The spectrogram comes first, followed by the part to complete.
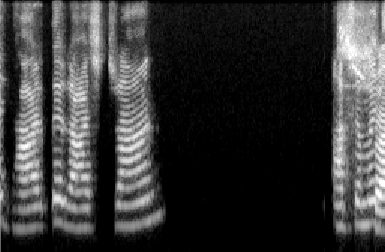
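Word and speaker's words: धार्तराष्ट्रान्: एक मिनट, एक मिनट, धार्त राष्ट्रान, क्योंकि ये आधा ना पहले पहले अक्षर के साथ जाएगा, तो उसका उच्चारण है धार्त राष्ट्रान।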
